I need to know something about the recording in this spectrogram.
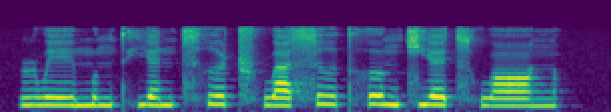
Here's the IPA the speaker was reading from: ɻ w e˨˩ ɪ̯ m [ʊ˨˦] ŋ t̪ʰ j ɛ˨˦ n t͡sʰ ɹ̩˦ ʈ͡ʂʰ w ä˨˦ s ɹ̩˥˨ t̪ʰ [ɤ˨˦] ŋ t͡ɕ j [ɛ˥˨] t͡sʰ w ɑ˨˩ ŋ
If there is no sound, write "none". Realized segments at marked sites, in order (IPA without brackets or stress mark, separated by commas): ʊ˨˦, ɤ˥˨, ɛ˥˨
